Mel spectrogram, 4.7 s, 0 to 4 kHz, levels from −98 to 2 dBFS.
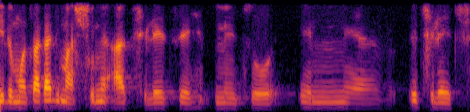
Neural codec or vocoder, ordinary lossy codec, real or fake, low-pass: none; none; real; 3.6 kHz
